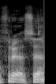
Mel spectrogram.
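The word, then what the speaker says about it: Froese: Hur uttalar du det på tyska? Det efternamnet. – Ja, Fröse är det.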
